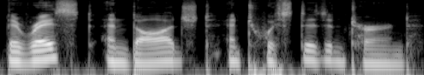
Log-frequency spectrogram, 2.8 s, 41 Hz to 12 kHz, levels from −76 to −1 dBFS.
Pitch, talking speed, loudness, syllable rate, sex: 110 Hz, 170 wpm, -21 LUFS, 4.6 syllables/s, male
